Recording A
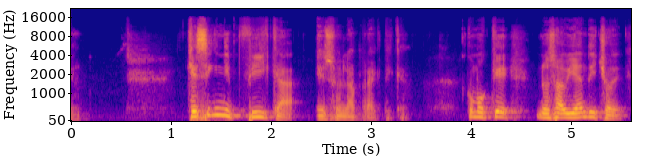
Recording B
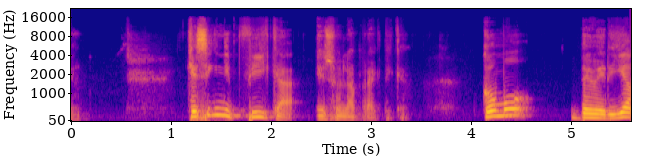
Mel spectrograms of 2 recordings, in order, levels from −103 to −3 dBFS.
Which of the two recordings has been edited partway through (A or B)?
A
